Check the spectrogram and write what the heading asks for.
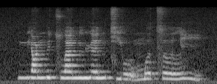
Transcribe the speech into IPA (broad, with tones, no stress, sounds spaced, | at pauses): m j ɑ˥ ŋ y˥˩ t͡s w a˥ n l ɥ ɛ˥ n t͡ɕ j o̰˨˩ ʊ̯ m ɤ˥˧ t͡s ɤ˥˧ l i˥˩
